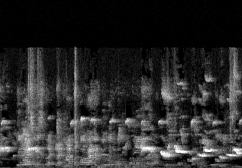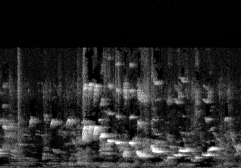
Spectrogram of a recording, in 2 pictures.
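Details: An agitated whistling thrush gives clear whistled phrases and slurred notes near the top of its range, loud bursts at irregular intervals, with other chirps and a low background hum.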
